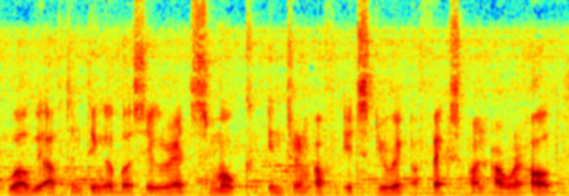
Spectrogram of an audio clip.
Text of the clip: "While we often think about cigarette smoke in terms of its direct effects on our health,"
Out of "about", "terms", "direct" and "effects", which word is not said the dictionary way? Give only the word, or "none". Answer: terms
